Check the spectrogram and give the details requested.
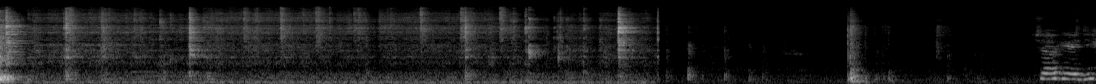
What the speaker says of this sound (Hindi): चलिए जी बर्तन मैंने साफ कर लिए हैं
